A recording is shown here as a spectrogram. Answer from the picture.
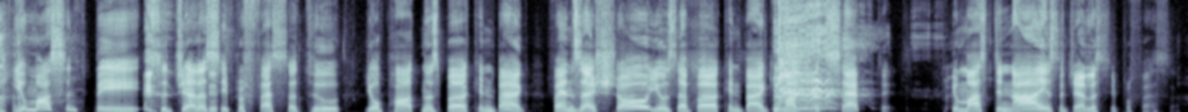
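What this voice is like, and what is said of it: Put-on German-Austrian accent. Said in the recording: “in your Nazi voice? ... quite sort of like Austrian psychology ... It's Freud.”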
